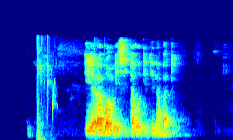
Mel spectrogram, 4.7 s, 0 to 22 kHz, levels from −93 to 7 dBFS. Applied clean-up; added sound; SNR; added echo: none; Drip / Splash, splatter; 19 dB; reverberation time 0.4 s.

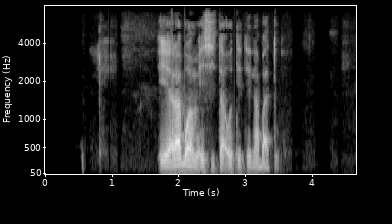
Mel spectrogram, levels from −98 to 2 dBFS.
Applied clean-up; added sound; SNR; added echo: none; none; none; none.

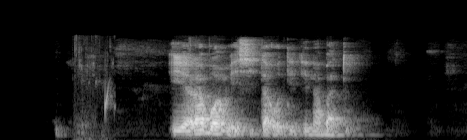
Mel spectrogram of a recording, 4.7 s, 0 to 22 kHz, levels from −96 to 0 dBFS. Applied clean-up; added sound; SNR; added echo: neural separator model SepFormer DNS4.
